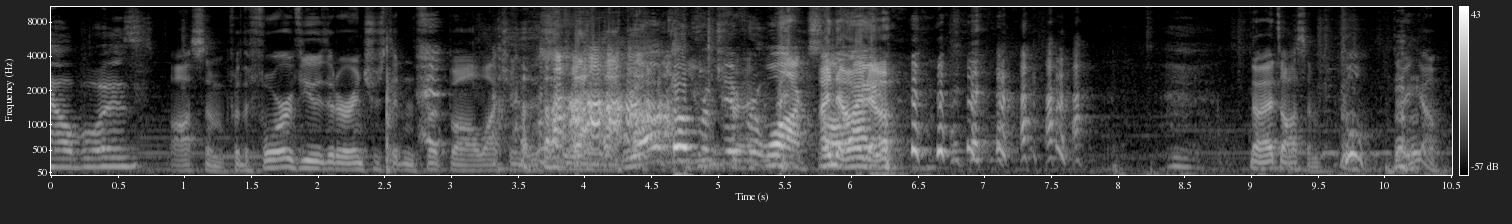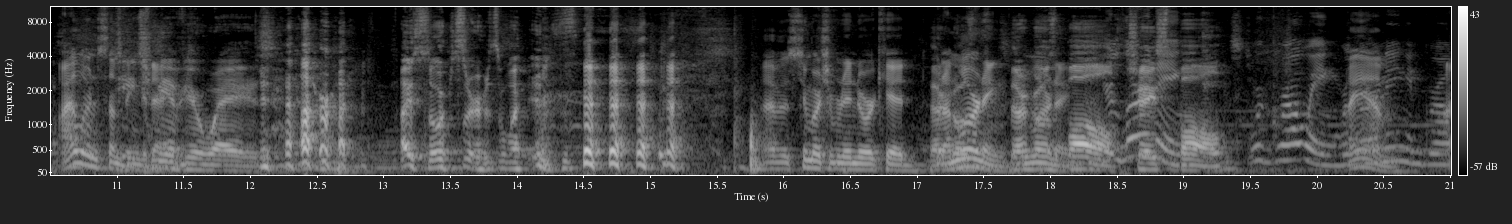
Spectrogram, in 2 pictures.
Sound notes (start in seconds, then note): 12.0 laughs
